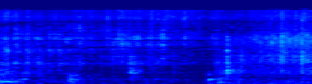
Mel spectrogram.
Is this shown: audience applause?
no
